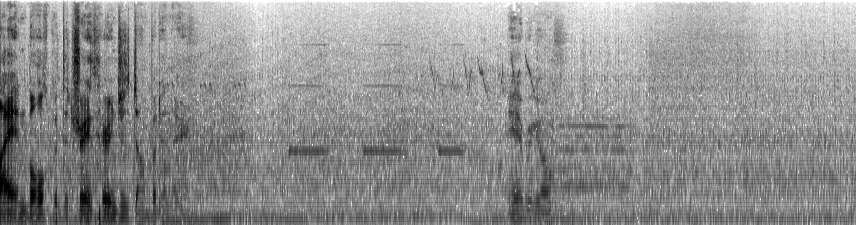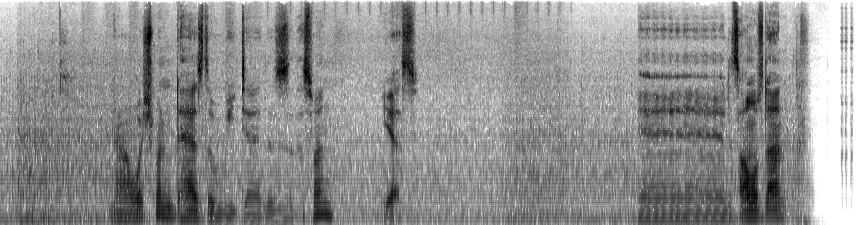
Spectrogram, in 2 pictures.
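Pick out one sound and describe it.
A truck engine idles with a low, steady rumble.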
